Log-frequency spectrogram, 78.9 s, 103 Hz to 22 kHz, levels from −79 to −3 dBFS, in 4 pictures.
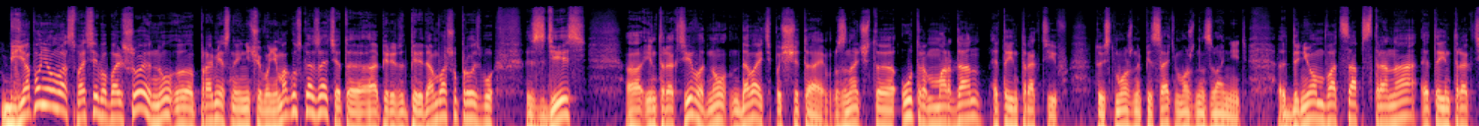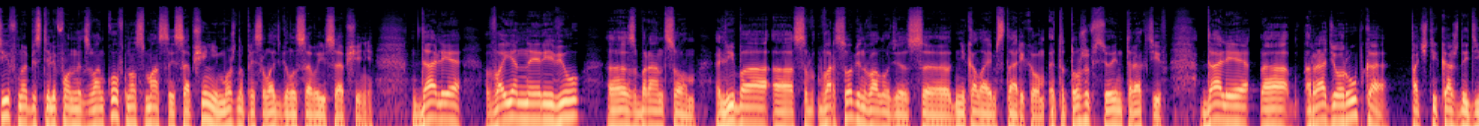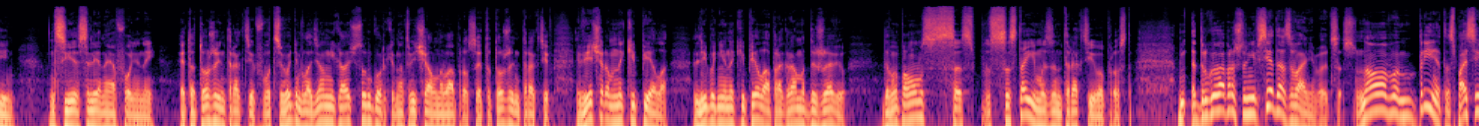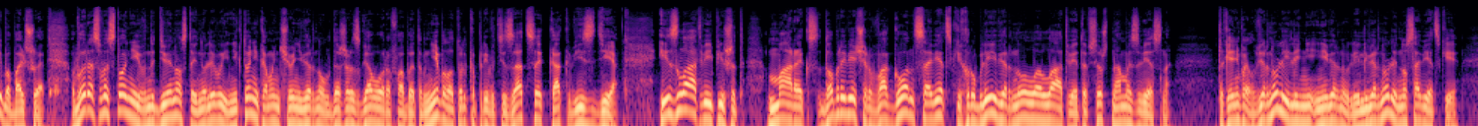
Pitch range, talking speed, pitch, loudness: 95-130 Hz, 125 wpm, 110 Hz, -15 LUFS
